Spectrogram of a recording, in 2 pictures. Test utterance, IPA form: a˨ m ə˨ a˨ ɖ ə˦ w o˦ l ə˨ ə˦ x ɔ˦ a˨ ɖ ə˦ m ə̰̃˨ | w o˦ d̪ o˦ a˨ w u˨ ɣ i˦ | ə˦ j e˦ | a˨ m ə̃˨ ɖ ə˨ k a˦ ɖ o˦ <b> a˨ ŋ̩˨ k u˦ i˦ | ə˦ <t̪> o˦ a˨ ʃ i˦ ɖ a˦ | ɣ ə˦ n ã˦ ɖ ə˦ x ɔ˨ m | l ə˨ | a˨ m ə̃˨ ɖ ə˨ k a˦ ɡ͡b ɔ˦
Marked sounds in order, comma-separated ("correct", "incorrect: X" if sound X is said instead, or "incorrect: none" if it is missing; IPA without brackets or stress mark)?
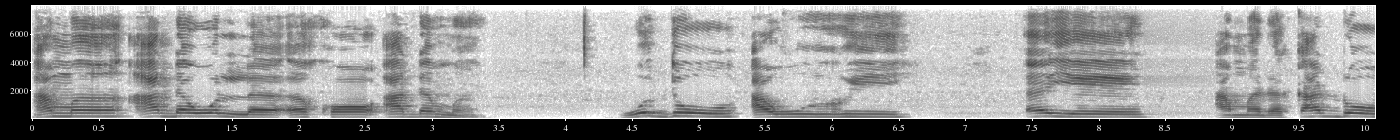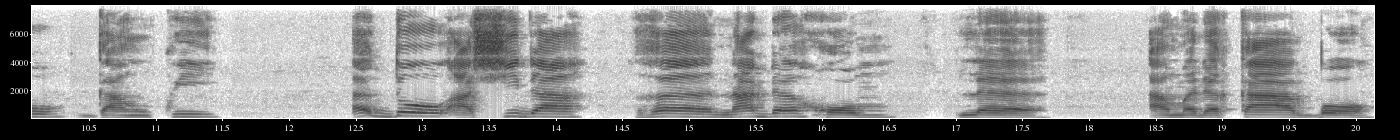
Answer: incorrect: ɡ, incorrect: d̪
